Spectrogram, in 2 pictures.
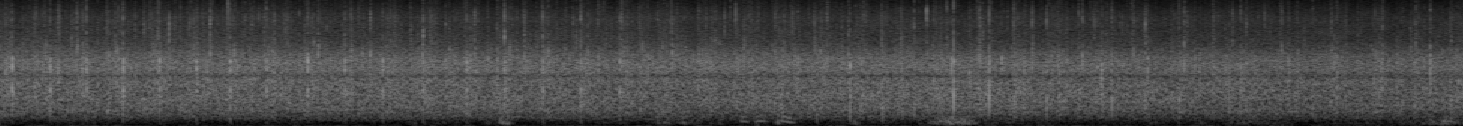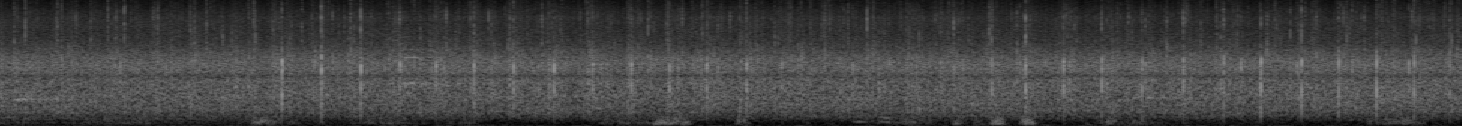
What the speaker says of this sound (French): on va d'abord applaudir Jean-Marie Maillaro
